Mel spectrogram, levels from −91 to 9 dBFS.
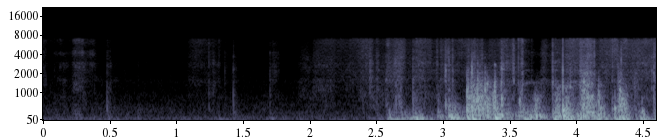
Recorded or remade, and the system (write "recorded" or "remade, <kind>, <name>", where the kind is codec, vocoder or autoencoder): remade, codec, DAC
